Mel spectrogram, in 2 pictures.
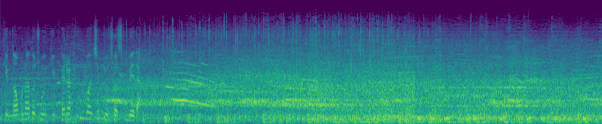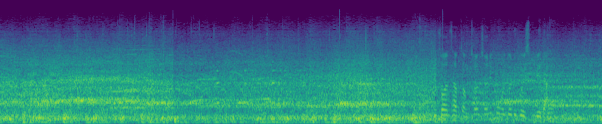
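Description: A large stadium crowd cheers and chants steadily in the distance.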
